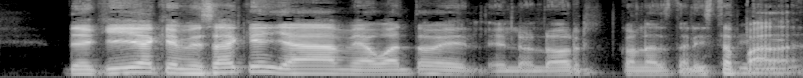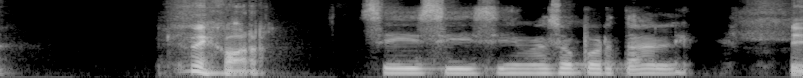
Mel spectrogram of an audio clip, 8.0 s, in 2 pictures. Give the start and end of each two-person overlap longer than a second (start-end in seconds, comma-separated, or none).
none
